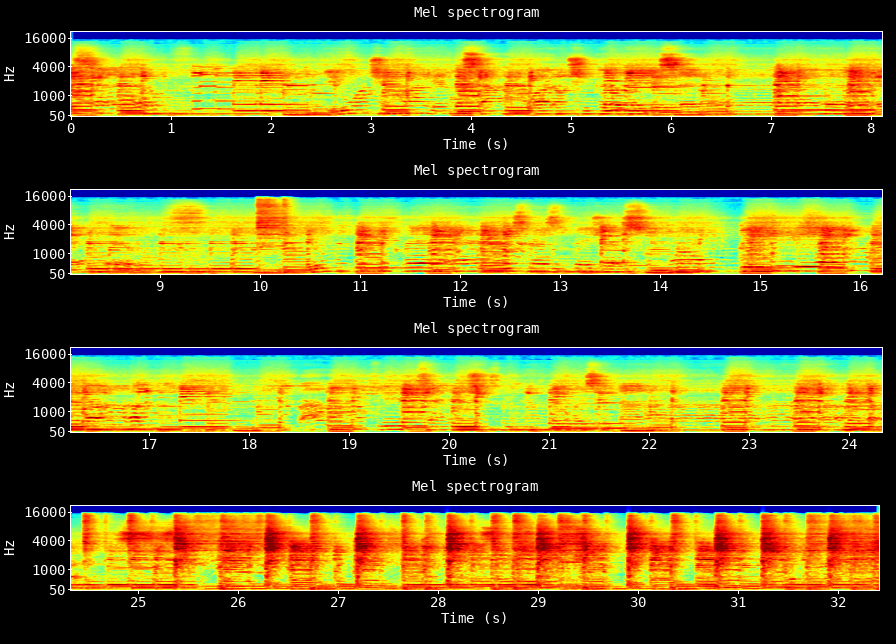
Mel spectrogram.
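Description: Live rock band playing loudly: electric guitar, bass guitar and drum kit. The cymbals grow brighter and busier for the last six seconds or so.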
